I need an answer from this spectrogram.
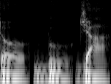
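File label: "tobuja", concatenated syllables; Affixing experiment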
